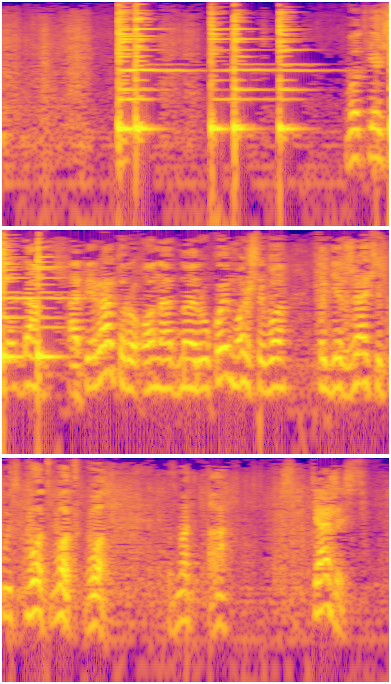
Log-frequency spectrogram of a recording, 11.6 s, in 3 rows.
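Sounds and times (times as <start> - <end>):
large heavy cowbell ringing: 1.2 - 4.8
speech: 3.5 - 11.4.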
